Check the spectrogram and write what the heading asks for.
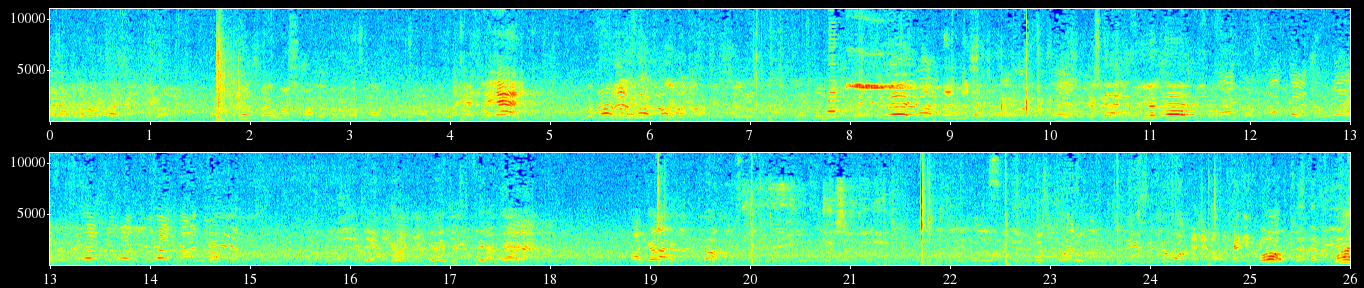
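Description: Footballers' shouts and calls across an outdoor pitch, with a few sharp thuds of the ball being kicked.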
